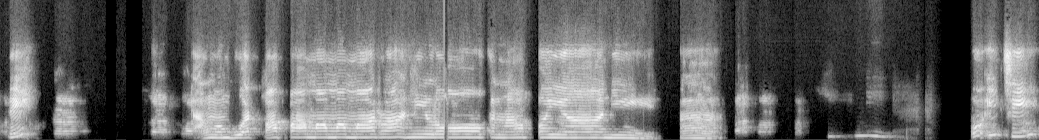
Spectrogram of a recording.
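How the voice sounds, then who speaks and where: The recording has its highs cut off, and the woman's voice sits on the high side, sounding pushed and bright. Teaching Sunday school to children over a video call, she leads a Bible lesson and patiently prompts the kids with questions.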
